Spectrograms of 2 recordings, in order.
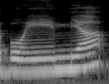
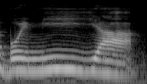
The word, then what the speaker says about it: boêmia: Olha essa aqui, você vai realizar uma autópsia ou autopsia, tá? Amnesia ou amnésia. Alopata ou o médico é um alópata. Mesma coisa, biopsia, biópsia. Olha a vida boêmia ou a vida boemia. Os dois estão corretos.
